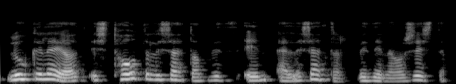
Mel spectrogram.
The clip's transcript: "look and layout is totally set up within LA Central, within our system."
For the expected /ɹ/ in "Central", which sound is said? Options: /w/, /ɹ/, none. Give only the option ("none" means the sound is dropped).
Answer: /ɹ/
